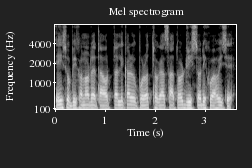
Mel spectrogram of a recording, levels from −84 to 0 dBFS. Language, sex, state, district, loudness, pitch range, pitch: Assamese, male, Assam, Kamrup Metropolitan, -14 LUFS, 110-120 Hz, 115 Hz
